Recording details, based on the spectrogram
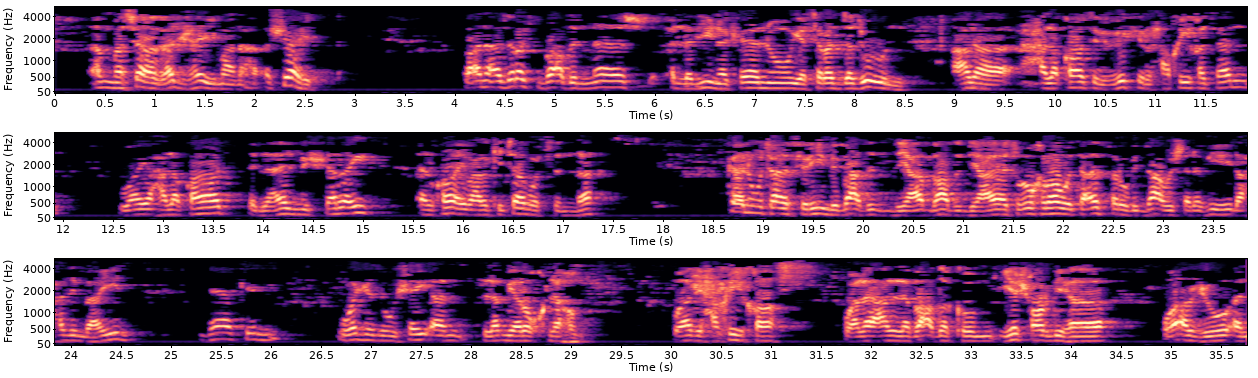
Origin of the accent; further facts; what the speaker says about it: Syria; أول ما شاهدناه عندنا في سوريا لم يكن مع هذه الأناشيد ذكر للدف إطلاقا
